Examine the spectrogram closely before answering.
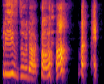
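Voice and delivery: request broken by a laugh; giggling mid-request to the host; laughing through it. Real, not acted. Host asks guest to stay on mic, laughing.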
